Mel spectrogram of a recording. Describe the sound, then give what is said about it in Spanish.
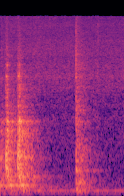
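A spoon stirring cauliflower with vegetables and garlic cream in a pan gives three short scraping strokes, two close together and then one more after a pause. “Lo meneamos para que todo vaya moviendo.”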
